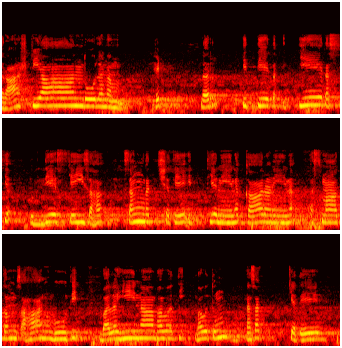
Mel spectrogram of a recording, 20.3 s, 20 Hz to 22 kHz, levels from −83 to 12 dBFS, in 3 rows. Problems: constant background noise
